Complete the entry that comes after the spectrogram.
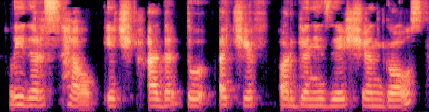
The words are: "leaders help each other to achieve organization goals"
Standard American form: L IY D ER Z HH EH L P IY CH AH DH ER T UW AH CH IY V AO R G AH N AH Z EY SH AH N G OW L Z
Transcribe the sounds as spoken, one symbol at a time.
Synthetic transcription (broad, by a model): L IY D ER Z HH EH L P IY CH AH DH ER T UW AH CH IY V AO R G AH N AH Z EY SH AH N G OW L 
